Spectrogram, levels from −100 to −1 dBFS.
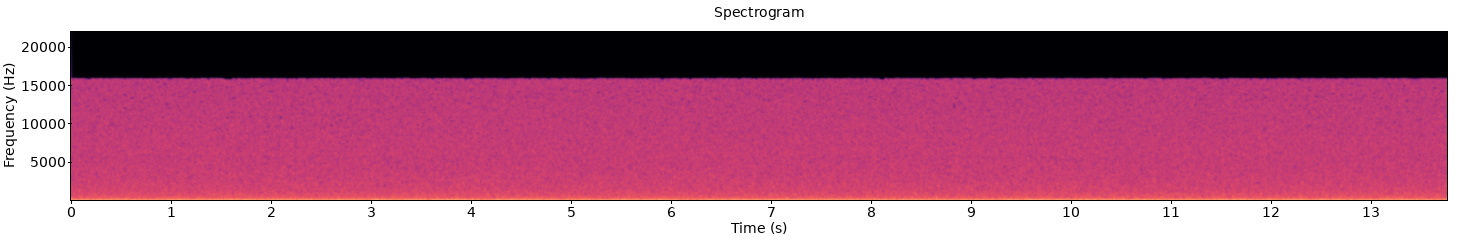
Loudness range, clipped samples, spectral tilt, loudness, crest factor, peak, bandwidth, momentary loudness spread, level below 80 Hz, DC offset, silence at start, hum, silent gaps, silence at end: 0 LU; under 0.1%; -3.5 dB/octave; -25 LUFS; 12 dB; -10 dBFS; 16 kHz; 1 LU; -24 dBFS; under 0.1%; 0 s; none; none; 0 s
